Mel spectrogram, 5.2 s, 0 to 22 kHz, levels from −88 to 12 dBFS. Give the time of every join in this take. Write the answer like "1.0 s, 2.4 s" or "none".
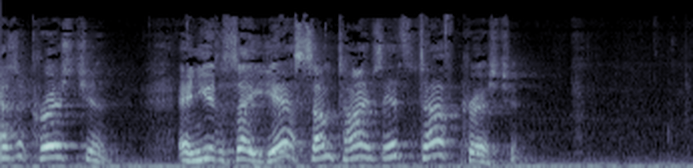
1.6 s, 3.4 s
